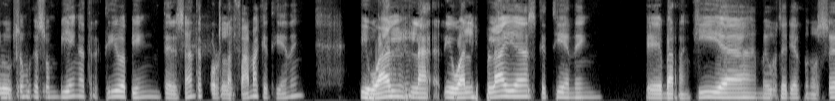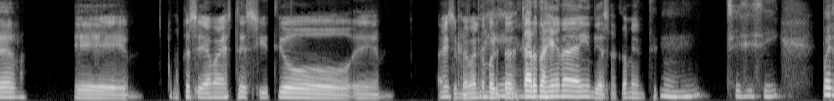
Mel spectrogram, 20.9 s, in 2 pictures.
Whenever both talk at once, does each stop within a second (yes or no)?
no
